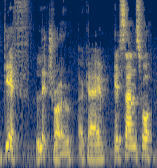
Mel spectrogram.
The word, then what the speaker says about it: GIF: It's pronounced GIF. Litro, okay? It stands for Graphics Interchange Format, okay? G-I-F. It's not graphics. Giraffics. I love the graphics on my video game console. It's pronounced GIF.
